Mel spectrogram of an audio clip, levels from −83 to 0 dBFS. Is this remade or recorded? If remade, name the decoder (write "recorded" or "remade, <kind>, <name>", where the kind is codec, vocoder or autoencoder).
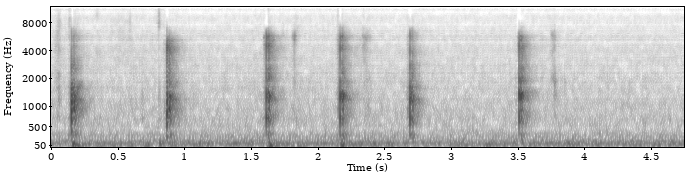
remade, vocoder, Vocos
